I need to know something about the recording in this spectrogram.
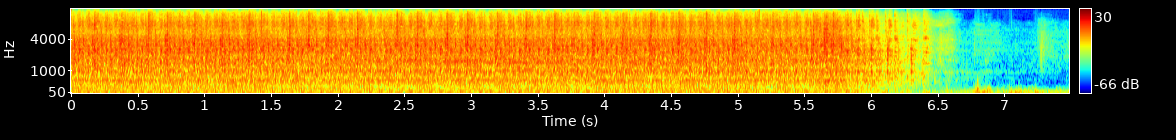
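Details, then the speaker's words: Troy Bilt front-wheel-drive mulching mower, old Briggs & Stratton Quantum Power 4 HP engine, after a fix for gas leak and no-start. Steady single-cylinder beat, three to four firings a second, even until shutdown: normal healthy running. "I didn't even give it a full pull and it started right up. So this engine starts right up. There's no problem with it."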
